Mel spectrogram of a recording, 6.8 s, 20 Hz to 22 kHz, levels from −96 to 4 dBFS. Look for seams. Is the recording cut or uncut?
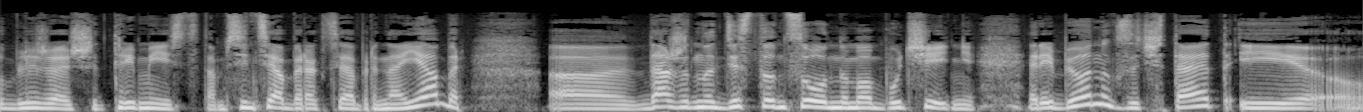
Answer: uncut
